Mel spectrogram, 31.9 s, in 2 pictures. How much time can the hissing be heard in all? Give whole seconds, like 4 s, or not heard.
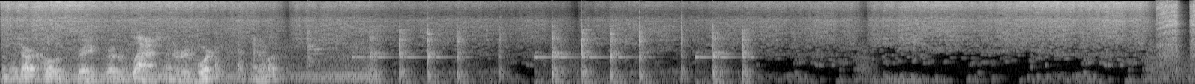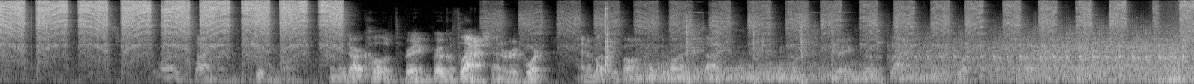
30 s.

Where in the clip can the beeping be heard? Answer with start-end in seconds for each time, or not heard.
not heard.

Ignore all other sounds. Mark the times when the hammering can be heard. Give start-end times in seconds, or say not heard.
2.8-10.1, 23.8-28.6.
